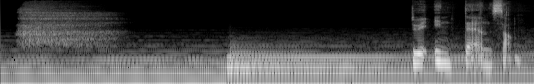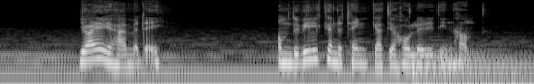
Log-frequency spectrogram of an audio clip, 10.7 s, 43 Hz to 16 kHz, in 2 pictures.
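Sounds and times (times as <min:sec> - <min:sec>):
steady low droning music bed: 0:00.0 - 0:10.6
long airy exhale: 0:00.1 - 0:01.4
speech: 0:04.1 - 0:05.3, 0:06.1 - 0:07.0, 0:08.1 - 0:10.2.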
